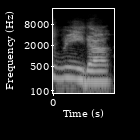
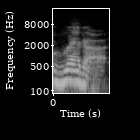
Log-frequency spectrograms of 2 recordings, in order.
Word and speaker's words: Rita: rita now i know it is rita with a long e was named after my aunt marita oh c and marita is a beautiful name okay i kept saying redda and i thought well that didn't really sound right but that might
